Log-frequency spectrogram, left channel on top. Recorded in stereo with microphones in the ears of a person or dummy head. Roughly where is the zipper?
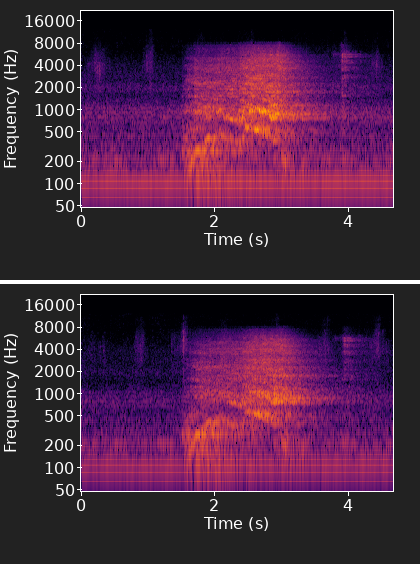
Left.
